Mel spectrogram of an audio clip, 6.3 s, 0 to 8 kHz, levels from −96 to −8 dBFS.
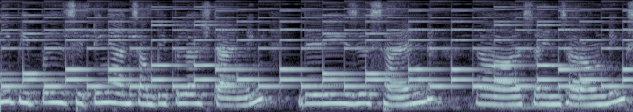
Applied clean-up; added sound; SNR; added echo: none; Ringtone; 1 dB; reverberation time 0.7 s.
